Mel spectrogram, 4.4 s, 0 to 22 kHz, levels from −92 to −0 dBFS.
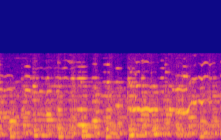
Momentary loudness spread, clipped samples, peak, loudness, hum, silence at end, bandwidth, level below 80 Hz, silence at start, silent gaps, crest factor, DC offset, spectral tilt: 5 LU; under 0.1%; -2 dBFS; -18 LUFS; none; 0 s; 4.7 kHz; -58 dBFS; 0 s; none; 16 dB; under 0.1%; -4 dB/octave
